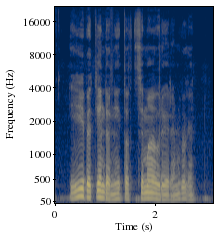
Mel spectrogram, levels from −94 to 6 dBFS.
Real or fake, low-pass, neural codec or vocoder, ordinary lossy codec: fake; none; vocoder, 44.1 kHz, 128 mel bands, Pupu-Vocoder; none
